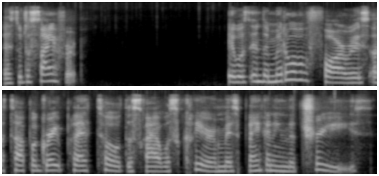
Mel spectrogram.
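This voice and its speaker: A woman reading a fantasy game's text aloud during a let's play, with halting restarts and short reactions of her own. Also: mid-range voice, a little mellow, no room sound.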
